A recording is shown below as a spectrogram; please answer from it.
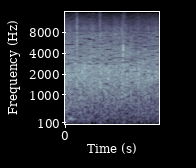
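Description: A brief burst of applause from a State House audience, dense clapping that fills the moment evenly at moderate loudness, with a murmur of voices mixed in.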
